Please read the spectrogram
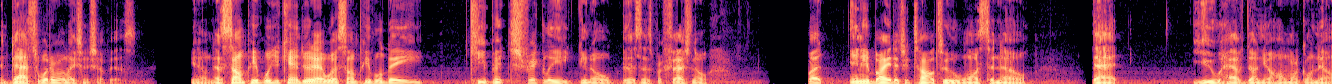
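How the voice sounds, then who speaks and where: Heard on a very clean recording with a silent background, a man with an American accent and a very deep, low pitch talks at a fairly quick pace with lively intonation and long, frequent pauses. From Central Virginia. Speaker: voice actor. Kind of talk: interview answer. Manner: casual, conversational.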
